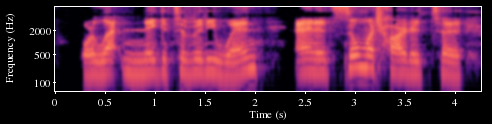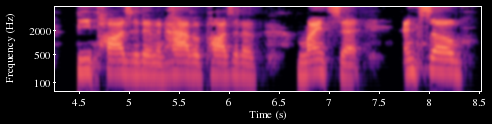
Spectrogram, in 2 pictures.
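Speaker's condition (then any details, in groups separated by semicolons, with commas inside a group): Cleft lip and palate; major closure surgery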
